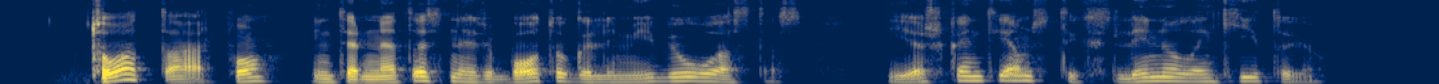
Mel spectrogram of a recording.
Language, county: Lithuanian, Panevėžys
